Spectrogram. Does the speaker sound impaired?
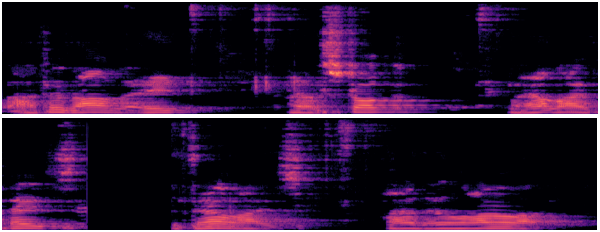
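Yes: stroke with facial paralysis; half of face paralyzed; about 15 years since stroke; hard to understand for unfamiliar listeners, Deva Madhava repeats speech aloud.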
